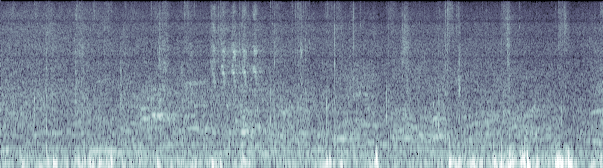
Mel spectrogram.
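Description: Indistinct voices of people walking nearby over a steady low rumble of wind on the microphone, with scattered light footsteps on brick paving.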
